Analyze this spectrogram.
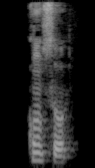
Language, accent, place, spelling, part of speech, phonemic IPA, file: French, France, Lyon, conso, noun, /kɔ̃.so/, LL-Q150 (fra)-conso.wav
- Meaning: 1. clipping of consommation 2. clipping of consolidation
